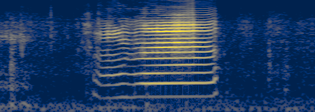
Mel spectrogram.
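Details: A newborn goat kid gives a single high, nasal bleat lasting about half a second.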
